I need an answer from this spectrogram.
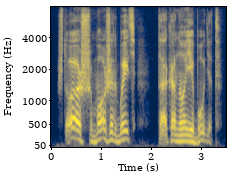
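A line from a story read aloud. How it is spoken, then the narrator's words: Mumble. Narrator (Russian): пробормотал он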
